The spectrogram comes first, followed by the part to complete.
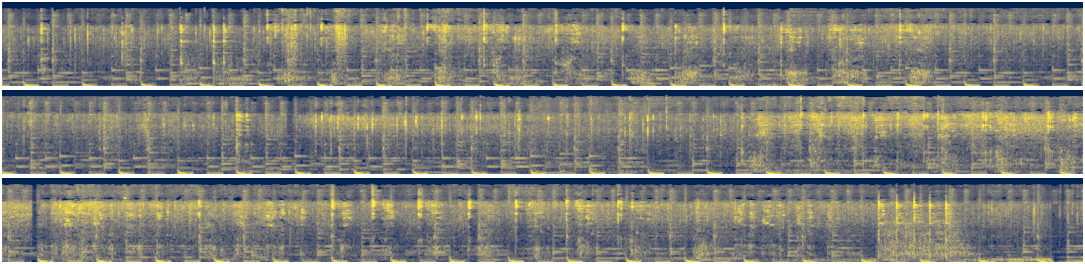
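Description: Macaroni and meat frying in a metal wok, sizzling as a metal spatula stirs and scrapes through it; the sizzle grows brighter in the second half.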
